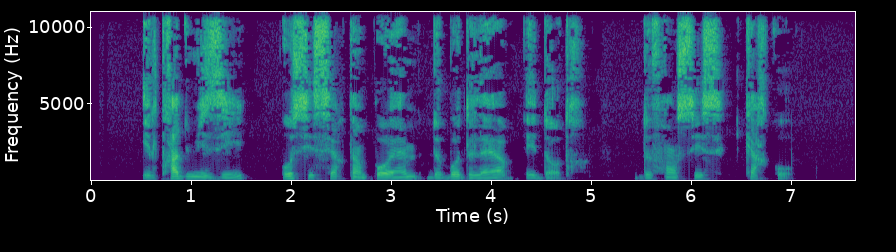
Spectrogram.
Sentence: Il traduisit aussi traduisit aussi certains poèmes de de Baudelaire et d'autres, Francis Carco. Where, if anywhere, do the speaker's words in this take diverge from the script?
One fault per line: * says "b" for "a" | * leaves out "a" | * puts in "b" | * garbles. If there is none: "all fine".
* leaves out "traduisit aussi"
* leaves out "de"
* puts in "de"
